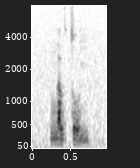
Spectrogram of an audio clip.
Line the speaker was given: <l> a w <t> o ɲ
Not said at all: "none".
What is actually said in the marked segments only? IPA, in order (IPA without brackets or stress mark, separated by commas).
n, t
